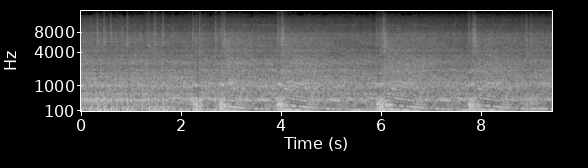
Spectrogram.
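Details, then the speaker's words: Yamaha YZ250 two-stroke after fresh top end rebuild (new Wiseco piston) at 74 hours, kick-started: crisp blips rising and falling cleanly, no rattle or misfire; normal revving. "i just had it outside um kicked it over got it going fire it up now"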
